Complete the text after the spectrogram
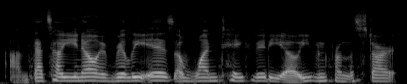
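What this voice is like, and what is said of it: Raspy voice. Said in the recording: “my voice was so raspy.”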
